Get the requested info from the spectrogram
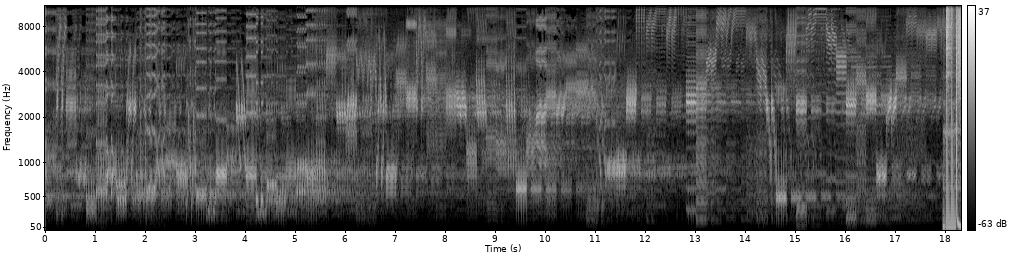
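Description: A soloed Serum software-synth effect patch on a 'Gurglers' wavetable, playing short, irregular blips and swells in the mid and upper range with no bass or drums under it, its wavetable and formant filter being adjusted. Right at the end the full psytrance mix comes in much louder.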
